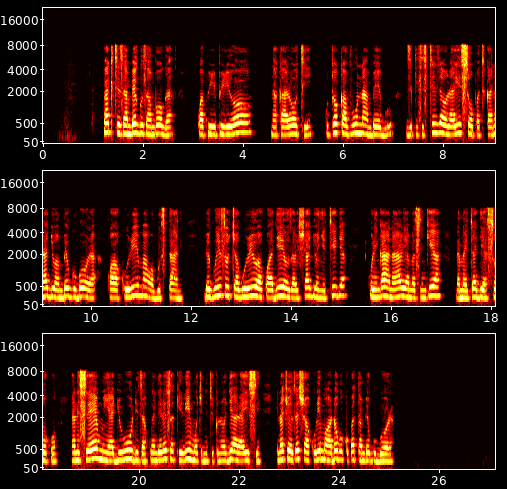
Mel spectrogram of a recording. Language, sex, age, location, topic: Swahili, female, 25-35, Dar es Salaam, agriculture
